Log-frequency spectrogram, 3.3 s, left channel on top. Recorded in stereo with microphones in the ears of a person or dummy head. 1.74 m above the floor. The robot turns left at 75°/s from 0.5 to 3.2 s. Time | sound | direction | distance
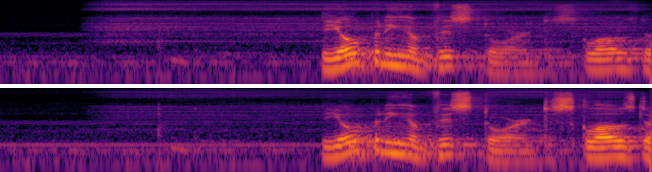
1.6 | a man speaking | 40° left | 0.6 m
